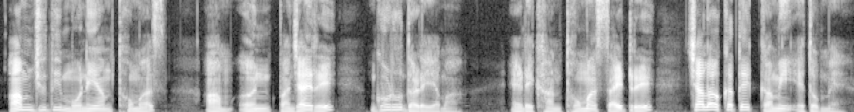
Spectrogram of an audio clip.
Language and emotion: Santali, neutral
